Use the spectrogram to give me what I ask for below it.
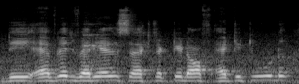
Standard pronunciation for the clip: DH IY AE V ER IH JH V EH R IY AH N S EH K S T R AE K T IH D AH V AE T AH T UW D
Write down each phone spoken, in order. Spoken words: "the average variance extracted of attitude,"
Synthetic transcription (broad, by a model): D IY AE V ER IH JH V EH R IY AH N S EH K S T R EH K T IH D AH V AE T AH T UW D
